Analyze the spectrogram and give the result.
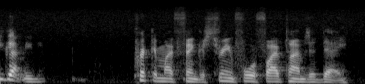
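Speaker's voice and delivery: ordinary delivery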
